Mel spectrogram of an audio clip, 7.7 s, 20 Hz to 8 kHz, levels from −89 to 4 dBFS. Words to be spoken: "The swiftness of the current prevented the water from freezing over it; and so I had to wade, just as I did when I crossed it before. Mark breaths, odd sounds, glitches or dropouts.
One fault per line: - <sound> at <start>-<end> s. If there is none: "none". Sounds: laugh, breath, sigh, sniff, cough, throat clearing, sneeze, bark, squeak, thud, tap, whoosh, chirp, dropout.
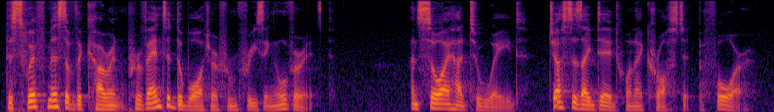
- dropout at 3.2-3.3 s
